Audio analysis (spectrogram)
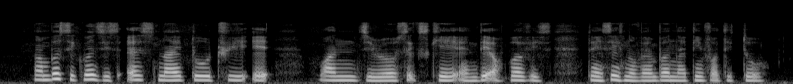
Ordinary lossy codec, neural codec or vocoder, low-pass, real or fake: none; none; 7.2 kHz; real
